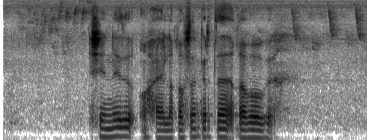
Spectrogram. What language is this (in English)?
Somali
